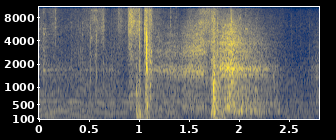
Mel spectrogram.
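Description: A man slams his hands down on a wooden desk with loud thuds.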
